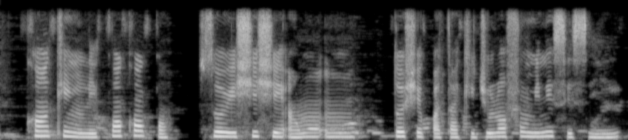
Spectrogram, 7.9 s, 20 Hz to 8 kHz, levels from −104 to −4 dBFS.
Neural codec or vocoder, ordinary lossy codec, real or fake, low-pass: none; none; real; 7.2 kHz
